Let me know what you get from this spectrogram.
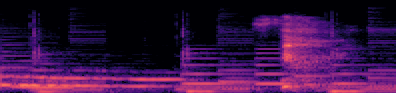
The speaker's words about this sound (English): the dog is barking at something. Can you hear him? Yep. Yeah. Yeah. I'm sorry. He normally doesn't bark. He's weird.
